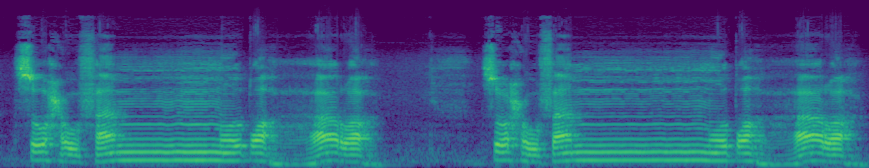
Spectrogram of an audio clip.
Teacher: جب وقف کریں گے تا کو ہا میں تبدیل کر دیں گے اور وقف کرتے ہوئے ہا کی آواز کو آدھا پڑھیں گے اور 2 زبر کو سائلنٹ کر دیں گے۔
